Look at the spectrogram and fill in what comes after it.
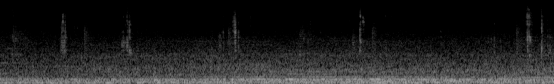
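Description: A person chewing a slice of pepperoni, with scattered small wet mouth clicks, over a steady low hum.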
